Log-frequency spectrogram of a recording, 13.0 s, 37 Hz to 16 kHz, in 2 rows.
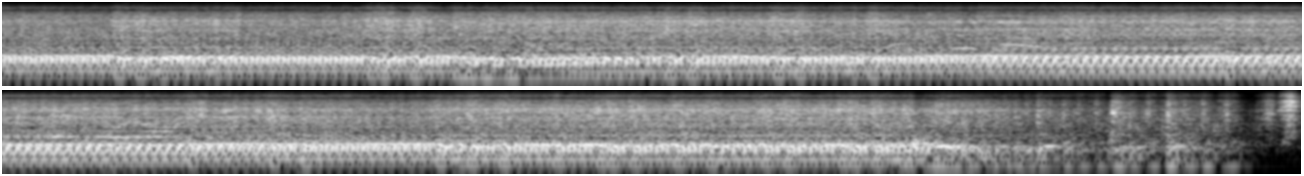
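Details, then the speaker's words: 1998 Harley Sportster (XLH883 converted to 1200) that sat 4 years, after ultrasonic carb cleaning, choke held by hand: lumpy, loping V-twin idle, steady uneven beat, no knocking; runs normally but the idle needs adjustment and the float bowl gasket is suspected of leaking. "Alright, so we got it running."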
